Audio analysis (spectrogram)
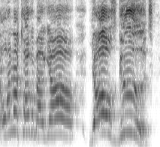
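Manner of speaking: prim put-on Caribbean accent, shouted; mock Caribbean accent. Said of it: "They'll kick into that accent real quick".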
